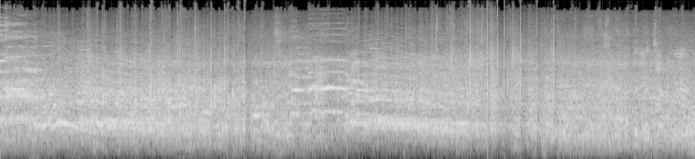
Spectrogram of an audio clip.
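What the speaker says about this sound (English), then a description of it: "She did something to convince that one to crow" A rooster crows in a crowing contest at the Minnesota State Fair, its strained calls rising over a loud, close crowd that chatters and cheers throughout while someone talks.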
